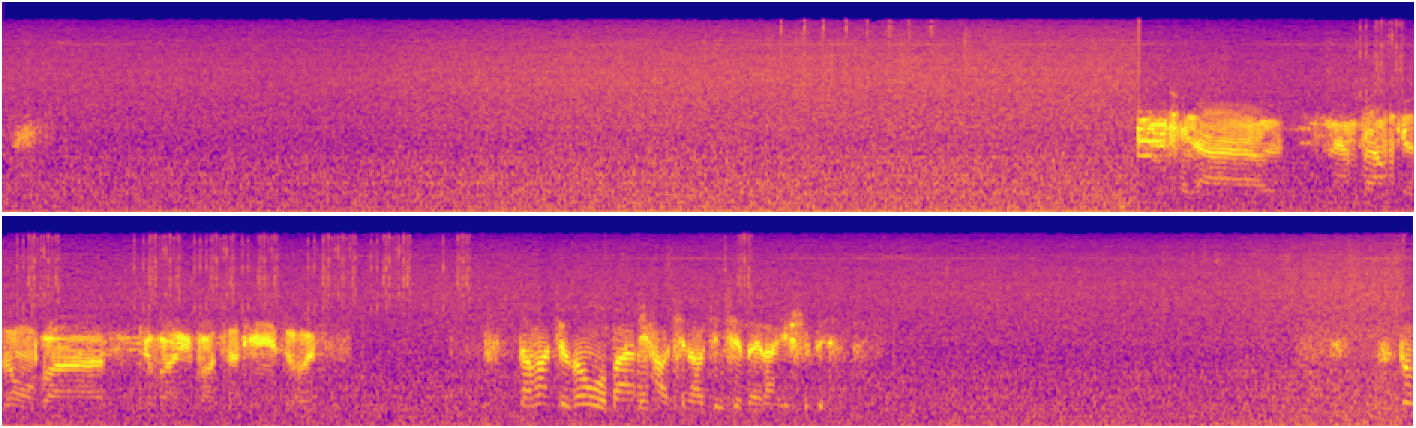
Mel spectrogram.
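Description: Jet engines hum and roar steadily.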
